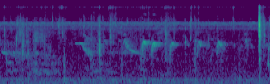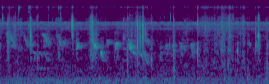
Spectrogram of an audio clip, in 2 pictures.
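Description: Faint bird chirps outdoors: many short, quick calls scattered throughout, with one sharp click about five seconds in.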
